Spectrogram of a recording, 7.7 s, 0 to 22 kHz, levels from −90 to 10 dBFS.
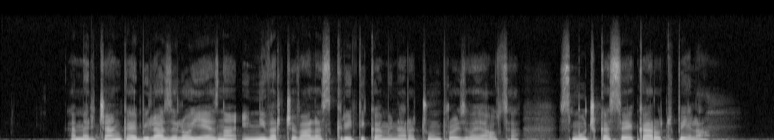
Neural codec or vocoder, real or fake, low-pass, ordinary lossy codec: none; real; 19.8 kHz; none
